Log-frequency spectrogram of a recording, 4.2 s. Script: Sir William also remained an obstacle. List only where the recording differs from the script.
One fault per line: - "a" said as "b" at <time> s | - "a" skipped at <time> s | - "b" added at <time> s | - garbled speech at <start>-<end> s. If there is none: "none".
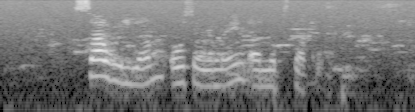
none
